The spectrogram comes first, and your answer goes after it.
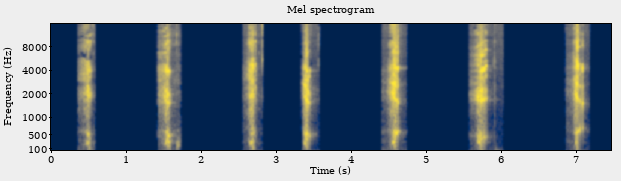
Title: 2/1/20 to 2/29/20, Violent, Bad Loud, Silent, Minute, Second Hiccups Audio Only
